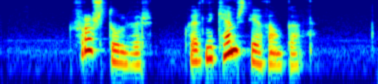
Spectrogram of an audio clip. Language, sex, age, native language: Icelandic, female, 50-59, Icelandic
